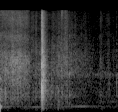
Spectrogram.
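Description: Cloth rustling softly, then a single sharp plastic click a little under a second in as a plastic wire clip is set down on the rim of a plastic tub.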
